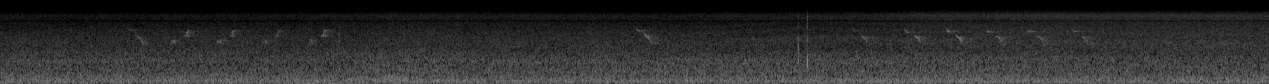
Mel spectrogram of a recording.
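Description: A small bird calling in two quick runs of short, high, downward chirps, over a steady outdoor background hiss. A single click about eight seconds in.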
